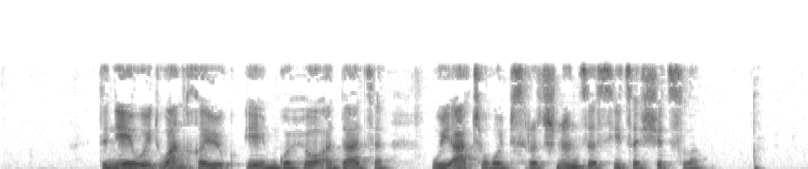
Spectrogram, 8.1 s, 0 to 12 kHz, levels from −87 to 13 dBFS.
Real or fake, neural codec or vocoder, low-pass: real; none; 7.2 kHz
